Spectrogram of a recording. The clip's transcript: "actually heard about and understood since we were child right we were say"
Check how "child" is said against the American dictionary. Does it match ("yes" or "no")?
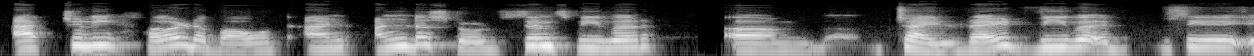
yes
